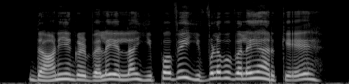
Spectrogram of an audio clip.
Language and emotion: Tamil, fearful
